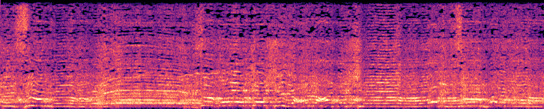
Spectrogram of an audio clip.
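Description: A large crowd of men chants loudly in unison outdoors.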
